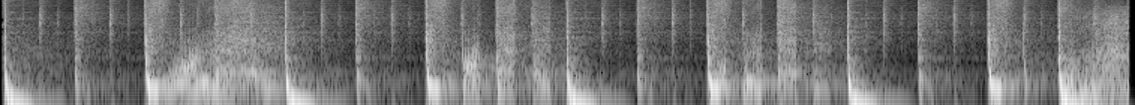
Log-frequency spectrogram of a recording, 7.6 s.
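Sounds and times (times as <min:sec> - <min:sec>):
drum and bass drop: 0:00.0 - 0:07.5.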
